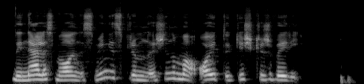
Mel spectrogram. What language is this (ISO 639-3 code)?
lit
